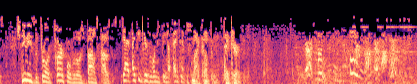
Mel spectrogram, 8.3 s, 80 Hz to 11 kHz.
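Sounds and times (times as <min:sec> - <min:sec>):
speech: 0:00.4 - 0:05.3, 0:06.3 - 0:08.2
several dogs barking and yipping at a dog park: 0:06.0 - 0:08.3.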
